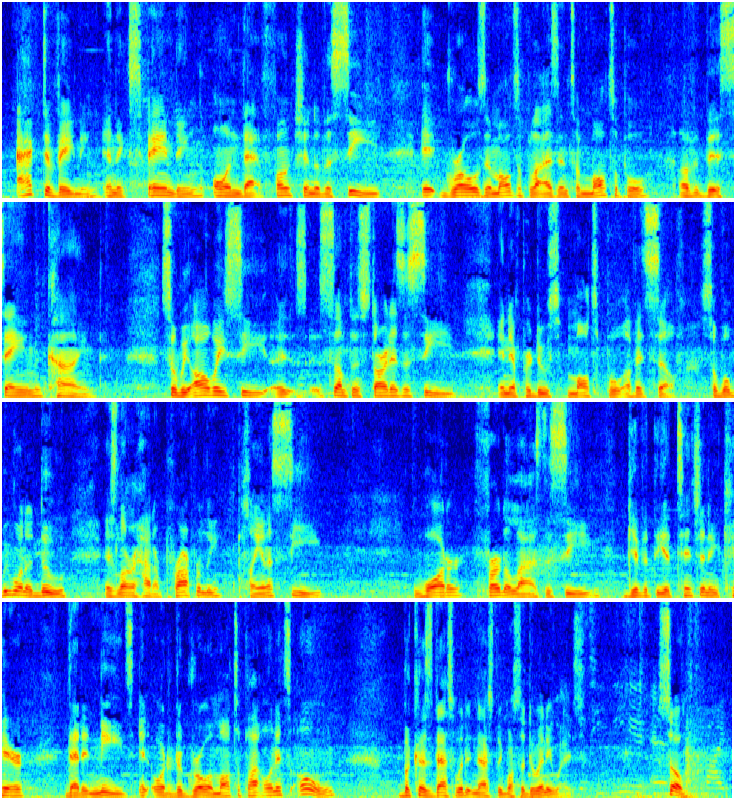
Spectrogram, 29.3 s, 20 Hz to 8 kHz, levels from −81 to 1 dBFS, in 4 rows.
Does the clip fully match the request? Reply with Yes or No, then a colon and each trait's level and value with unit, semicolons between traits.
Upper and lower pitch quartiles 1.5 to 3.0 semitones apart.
Yes: average, 2.7 semitones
